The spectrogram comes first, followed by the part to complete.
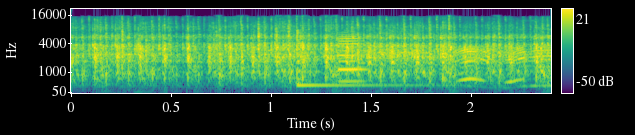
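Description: Engine of a motorcycle-fronted chhakda cart running with a fast, even knocking beat. A steady held tone sounds over it during the second half.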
